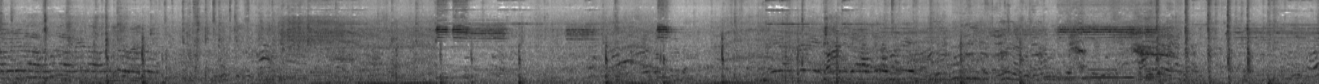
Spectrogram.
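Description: Fish flesh is pressed and sliced against a curved blade with wet thuds.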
